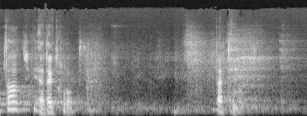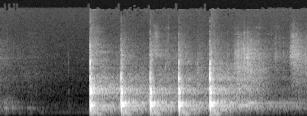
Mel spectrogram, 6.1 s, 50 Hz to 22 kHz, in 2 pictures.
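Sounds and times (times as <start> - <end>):
speech: 0.0 - 1.2, 1.8 - 2.6
firm knocking on a wooden door: 4.0 - 5.4.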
